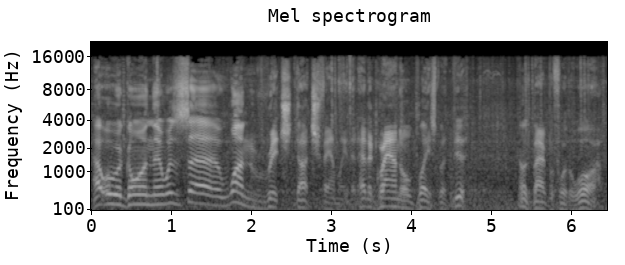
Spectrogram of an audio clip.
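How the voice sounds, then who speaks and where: A man's voice: medium pitch, expressive, normal speed, vocal fry, background noise. An actor playing a chatty, boastful male state trooper detective who laughs at his own stories, in a radio drama.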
